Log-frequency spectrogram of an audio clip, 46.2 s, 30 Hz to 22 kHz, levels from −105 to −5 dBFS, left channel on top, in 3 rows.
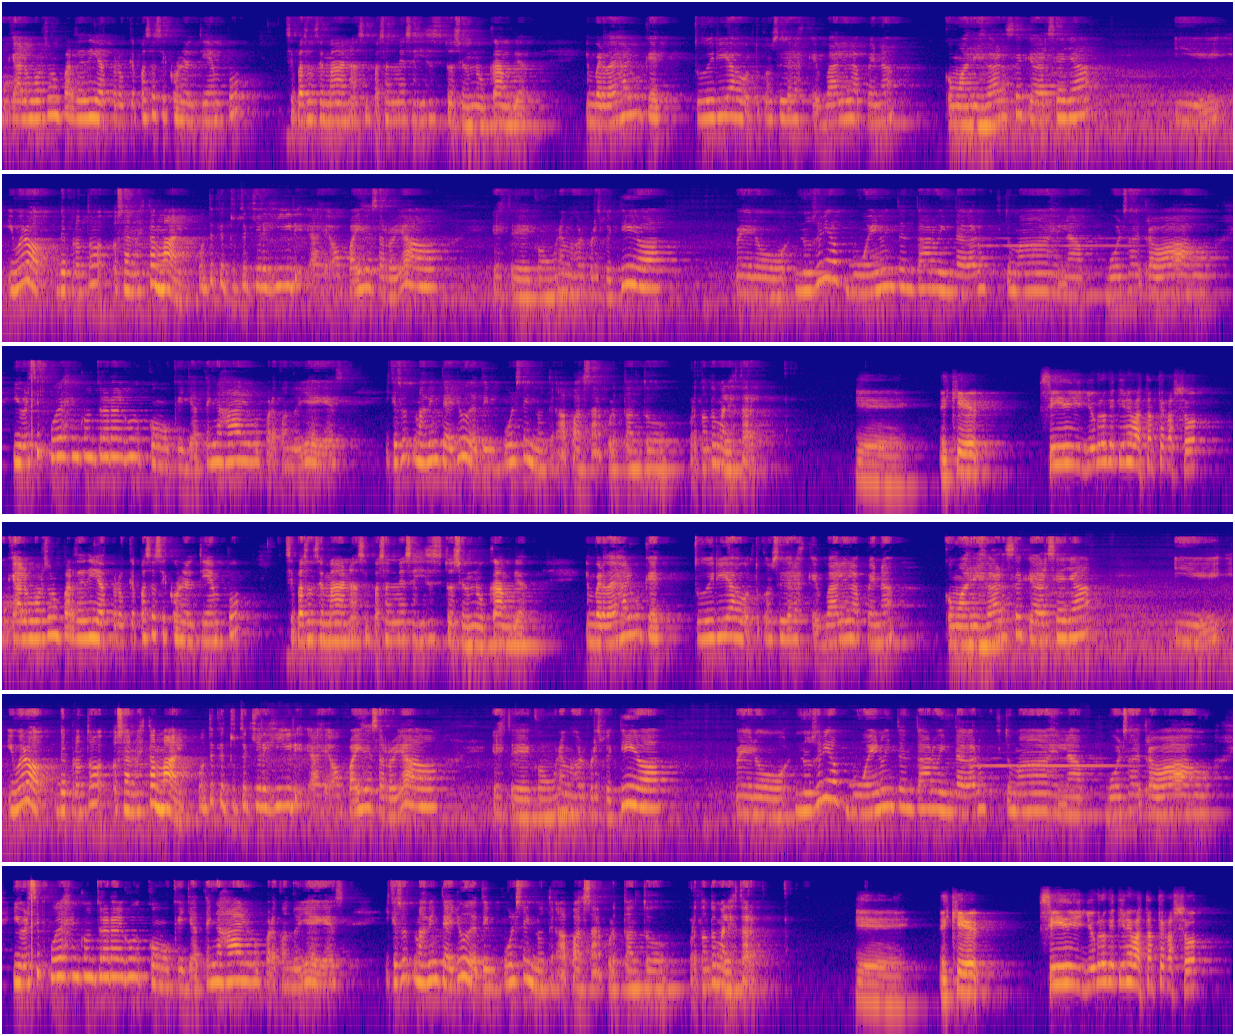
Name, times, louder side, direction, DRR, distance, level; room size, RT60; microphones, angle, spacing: voice 1, 0.0-3.0 3.6-6.6 7.3-8.3 8.7-11.2 11.8-13.6 14.7-20.8 21.5-23.6 24.6-35.0 35.6-39.1 39.4-40.2, right 3 dB, 80° right, 5 dB, 2.9 m, -36 dB
sound 1, 12.6-29.7, right 4 dB, 30° right, 4.4 m, -54 dB
voice 2, 41.4-42.1 42.5-43.0 43.7-45.7, right 4 dB, 50° right, 9 dB, 1.6 m, -33 dB
27.5 x 23.5 x 8.6 m, 0.94 s
head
